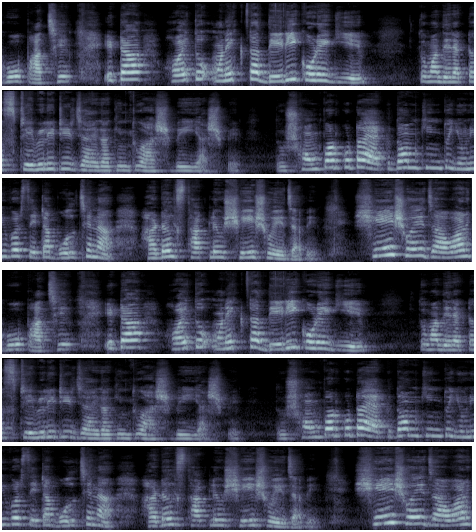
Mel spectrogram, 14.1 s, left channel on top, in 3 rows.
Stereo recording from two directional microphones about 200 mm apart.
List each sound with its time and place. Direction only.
0.1 s a woman's voice: 40° left (ahead or behind)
